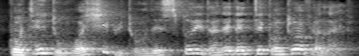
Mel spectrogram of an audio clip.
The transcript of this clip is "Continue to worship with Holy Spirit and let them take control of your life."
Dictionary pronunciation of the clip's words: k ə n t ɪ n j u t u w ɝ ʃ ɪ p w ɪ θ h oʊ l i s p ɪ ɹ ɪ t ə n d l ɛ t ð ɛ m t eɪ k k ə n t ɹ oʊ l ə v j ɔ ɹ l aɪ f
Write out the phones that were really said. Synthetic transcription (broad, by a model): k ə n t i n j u t u w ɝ ʃ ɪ p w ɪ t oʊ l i s p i ɹ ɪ t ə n l ɛ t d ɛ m t eɪ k k ə n t ɹ oʊ l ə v j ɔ l aɪ f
